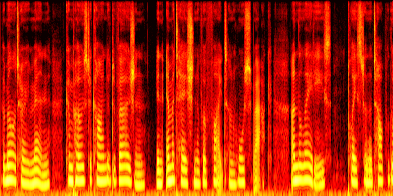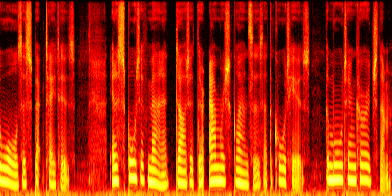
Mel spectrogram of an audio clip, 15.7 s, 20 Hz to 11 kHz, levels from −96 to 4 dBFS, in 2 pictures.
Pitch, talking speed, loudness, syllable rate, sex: 180 Hz, 165 wpm, -18 LUFS, 5.3 syllables/s, female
